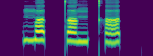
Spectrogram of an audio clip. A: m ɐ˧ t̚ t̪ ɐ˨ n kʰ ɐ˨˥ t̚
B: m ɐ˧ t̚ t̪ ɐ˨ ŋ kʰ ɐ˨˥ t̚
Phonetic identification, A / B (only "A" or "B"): B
